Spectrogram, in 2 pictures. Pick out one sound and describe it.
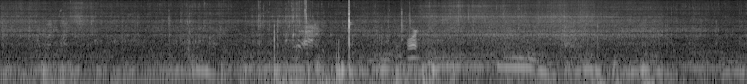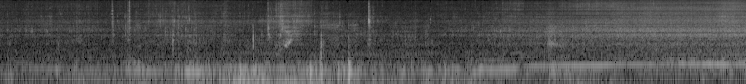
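Water splashes against a jet ski's hull.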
